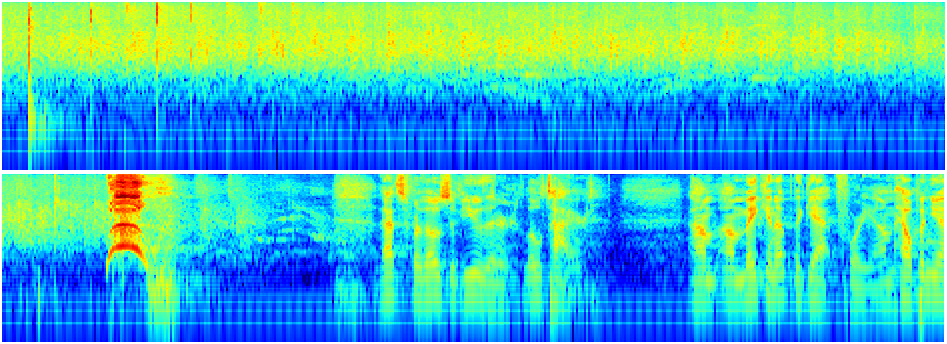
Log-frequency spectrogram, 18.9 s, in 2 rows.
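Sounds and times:
audience clapping: 0.0s - 12.0s
speech: 13.2s - 15.5s, 16.3s - 18.8s.

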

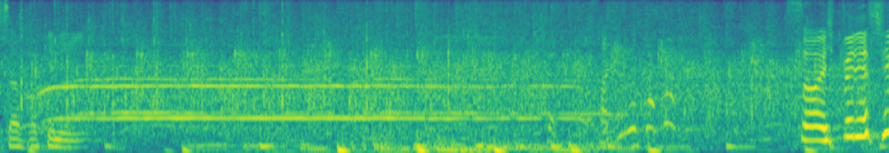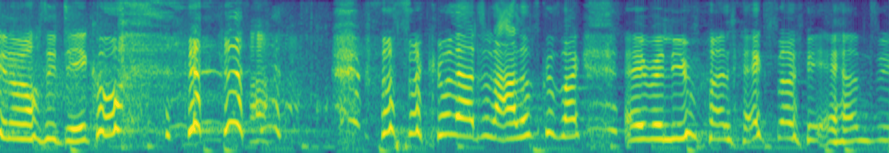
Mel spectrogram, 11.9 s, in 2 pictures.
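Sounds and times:
speech: 0.0s - 0.8s, 5.3s - 11.8s
audience applause: 0.0s - 8.2s
laughter: 3.8s - 4.7s, 6.6s - 9.0s.

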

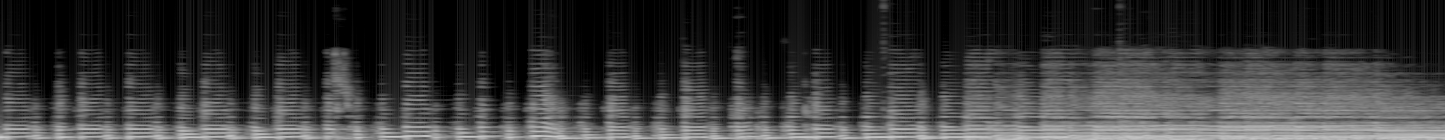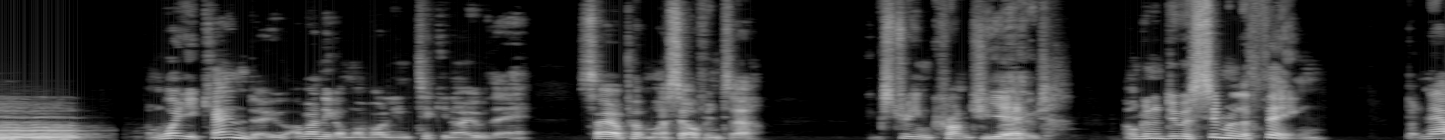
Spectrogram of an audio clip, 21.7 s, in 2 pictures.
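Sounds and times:
muted electric guitar picking notes and a distorted chord: 0.0s - 11.4s
speech: 12.2s - 16.6s, 17.4s - 20.8s, 21.4s - 21.6s.

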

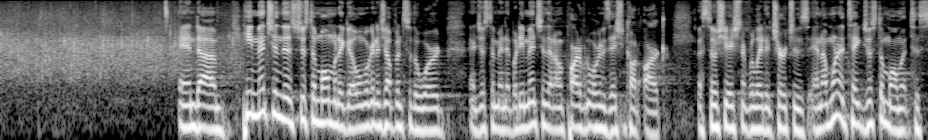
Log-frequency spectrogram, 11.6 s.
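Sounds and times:
audience clapping: 0.0s - 3.9s
speech: 2.2s - 11.5s.

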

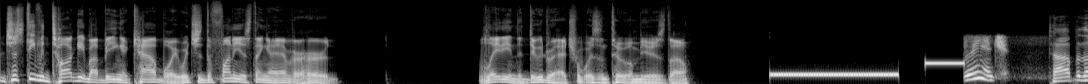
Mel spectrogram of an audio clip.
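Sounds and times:
speech: 0.0s - 3.4s, 4.8s - 7.0s, 9.6s - 10.8s
telephone dial tone: 7.7s - 9.5s.

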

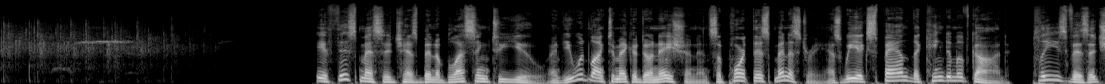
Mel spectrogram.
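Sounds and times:
audience clapping: 0.0s - 2.4s
speech: 3.2s - 11.0s.

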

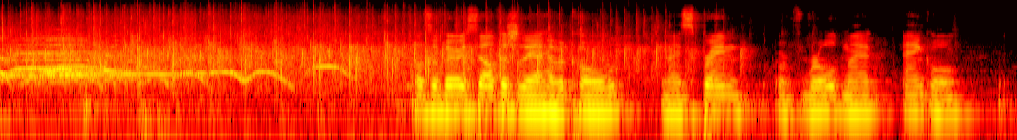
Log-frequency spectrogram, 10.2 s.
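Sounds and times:
audience applause: 0.0s - 7.4s
speech: 4.2s - 9.7s.

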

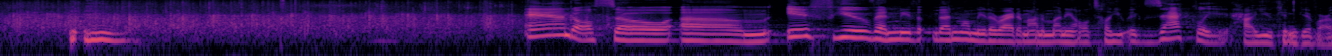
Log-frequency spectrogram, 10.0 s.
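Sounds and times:
audience applause: 0.0s - 4.0s
speech: 0.5s - 1.1s, 3.9s - 9.9s.

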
